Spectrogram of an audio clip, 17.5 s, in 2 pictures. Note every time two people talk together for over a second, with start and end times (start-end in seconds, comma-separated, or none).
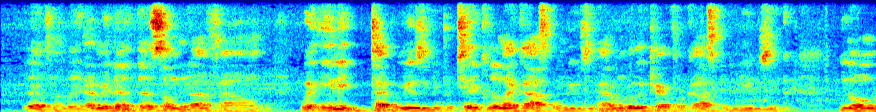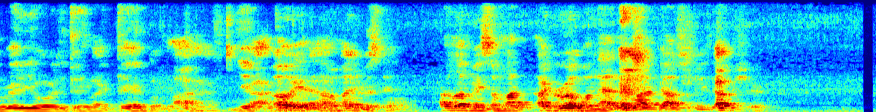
11.5-12.7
